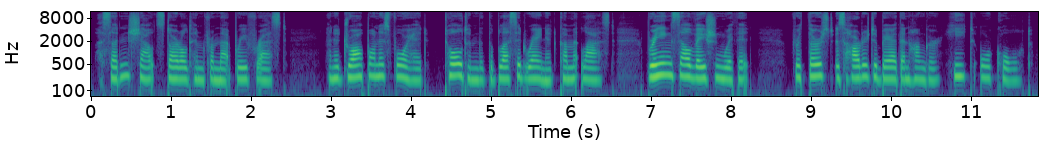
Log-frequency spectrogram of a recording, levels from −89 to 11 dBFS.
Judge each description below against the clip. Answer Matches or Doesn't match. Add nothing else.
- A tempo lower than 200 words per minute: Doesn't match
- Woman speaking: Matches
